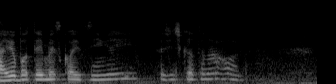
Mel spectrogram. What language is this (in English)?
Portuguese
